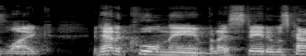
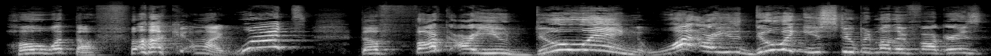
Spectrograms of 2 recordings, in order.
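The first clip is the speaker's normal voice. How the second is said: high, loud, disbelieving shout, stretched out; incredulous outraged yell; 10 semitones higher, 3 dB louder, slower than usual. Retold or imitated. Retelling his reaction to the news, a high incredulous yell. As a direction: yell it in stunned outrage, voice jumping up. Reacting to reporters calling him shooter.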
